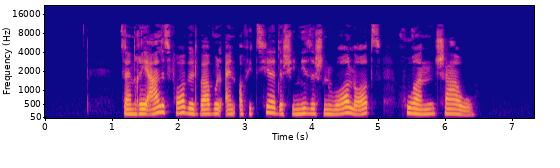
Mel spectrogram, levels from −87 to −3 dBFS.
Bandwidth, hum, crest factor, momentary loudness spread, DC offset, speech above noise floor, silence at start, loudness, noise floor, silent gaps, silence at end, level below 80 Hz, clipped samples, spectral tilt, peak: 11.5 kHz; none; 18 dB; 10 LU; under 0.1%; 56 dB; 1.15 s; -22 LUFS; -78 dBFS; none; 0.9 s; -72 dBFS; under 0.1%; -5.5 dB/octave; -4 dBFS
